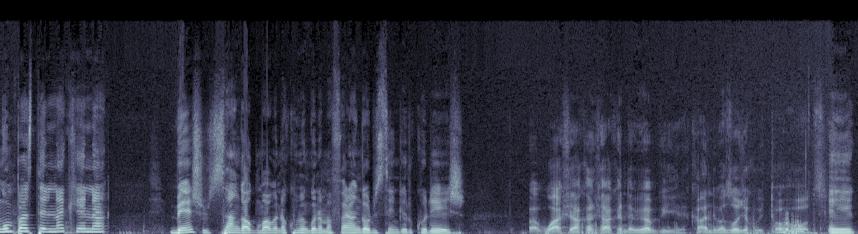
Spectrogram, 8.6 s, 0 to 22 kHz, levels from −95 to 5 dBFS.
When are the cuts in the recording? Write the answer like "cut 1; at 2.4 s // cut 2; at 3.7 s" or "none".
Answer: cut 1; at 1.2 s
